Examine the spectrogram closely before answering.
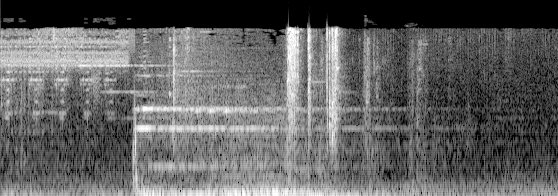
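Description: A short game chime rings out.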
